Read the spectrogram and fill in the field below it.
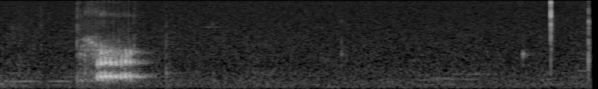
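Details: Young male Domestic Shorthair cat named UPS, in a shelter awaiting adoption and perched up near the ceiling. He gives a single short meow about half a second long. Then it goes quiet apart from a few faint clicks.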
